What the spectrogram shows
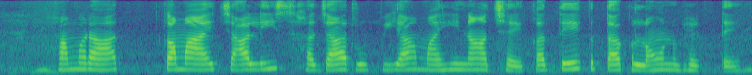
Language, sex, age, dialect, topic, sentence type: Maithili, female, 25-30, Eastern / Thethi, banking, question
